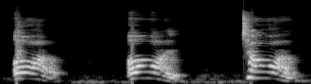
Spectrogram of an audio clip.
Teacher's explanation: Again from the back sound. Back round vowel between half close and half open.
